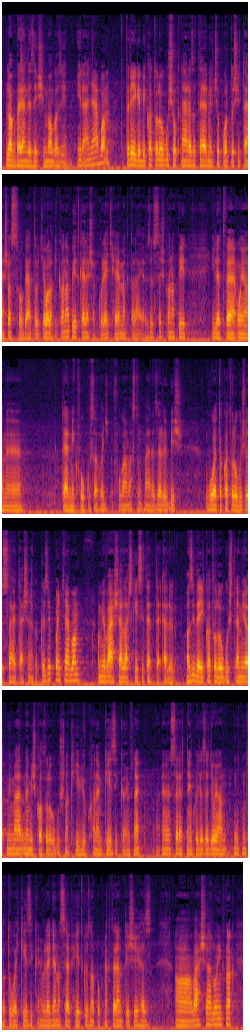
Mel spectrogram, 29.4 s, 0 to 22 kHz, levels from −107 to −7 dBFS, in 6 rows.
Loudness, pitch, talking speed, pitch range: -32 LUFS, 110 Hz, 145 wpm, 105-115 Hz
